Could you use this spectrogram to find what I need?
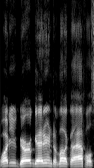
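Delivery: put-on real thick Southern US accent, high. Voicing a farmer talking to the animal, in a thick southern accent. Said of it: "with like this real thick southern accent going".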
